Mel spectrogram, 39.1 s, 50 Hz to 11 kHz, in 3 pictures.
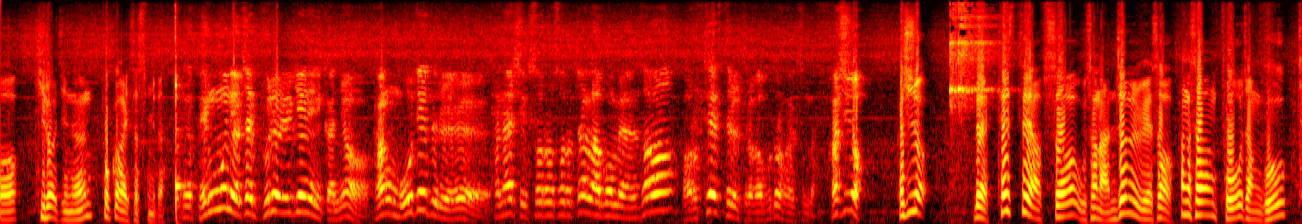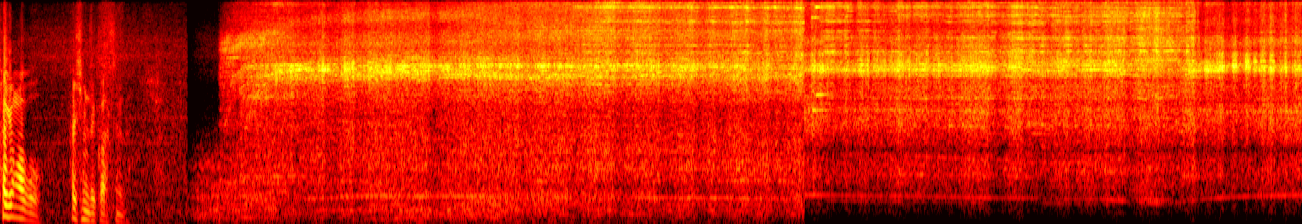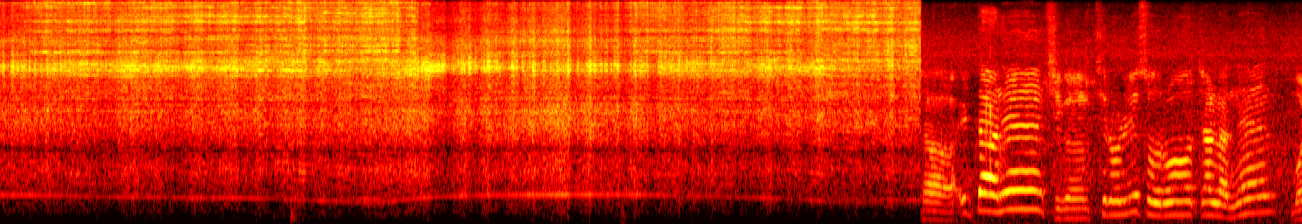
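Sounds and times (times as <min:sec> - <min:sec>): angle grinder cutting brick: 0:15.2 - 0:35.3.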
